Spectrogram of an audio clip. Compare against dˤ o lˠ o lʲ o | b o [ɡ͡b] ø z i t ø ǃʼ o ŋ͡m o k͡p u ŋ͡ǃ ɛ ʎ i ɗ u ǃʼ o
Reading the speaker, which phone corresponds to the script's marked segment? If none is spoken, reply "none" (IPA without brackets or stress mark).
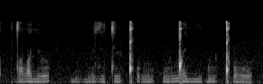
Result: ɡ͡b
